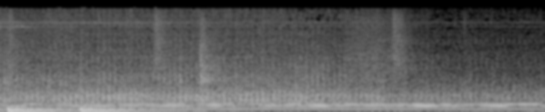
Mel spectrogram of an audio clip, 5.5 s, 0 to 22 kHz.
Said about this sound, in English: After SSE concludes, Person 4 says the patrol moves to their extraction point. Soon after, the helicopters arrive to take the soldiers away.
